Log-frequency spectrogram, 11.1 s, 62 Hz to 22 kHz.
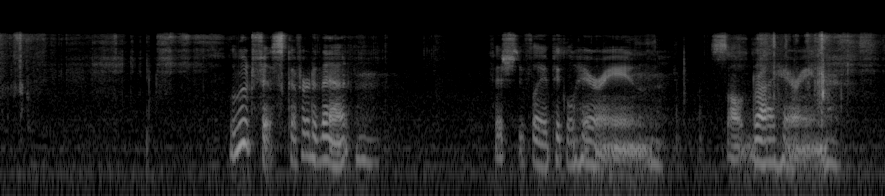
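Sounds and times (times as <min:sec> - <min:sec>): book pages rustling: 0:00.0 - 0:02.8, 0:09.3 - 0:11.0
woman's voice: 0:02.9 - 0:04.8, 0:06.2 - 0:10.5.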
